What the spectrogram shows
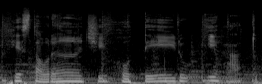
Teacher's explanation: a forma como você pronuncia o r nessas palavras Seria a mesma coisa que o H em inglês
